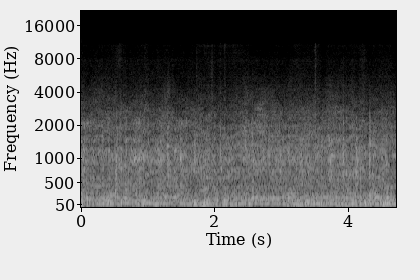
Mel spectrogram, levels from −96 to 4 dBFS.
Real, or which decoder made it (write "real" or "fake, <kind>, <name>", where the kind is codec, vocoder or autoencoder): fake, codec, SNAC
